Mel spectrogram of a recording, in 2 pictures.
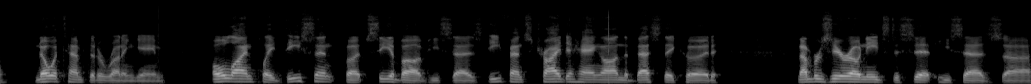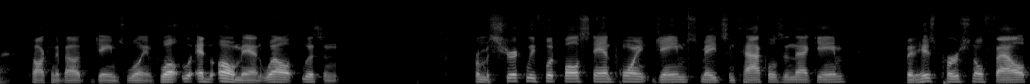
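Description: A flipped bit in a single sample jumps the value by a power of two and snaps back, giving a bit error spike at 1.58 s, heard as a sharp, broadband tick unrelated to the speech. Another at 6.09 s, between "tried to hang" and "the best they could", spans a few consecutive samples. A third follows at 17.20 s.

At 7.75 to 7.83 s, after "the best they could", the sender likely stopped transmitting during the pause through Opus-style discontinuous transmission. The receiver filled 80 ms with comfort noise in place of the background, a featureless hiss about 7 dB quieter. From 14.07 to 14.67 s, between "oh man well listen" and "from a strictly football", the likely cause is the same. Here 600 ms of background gives way to flat synthetic noise, with the level dropping by about 22 dB.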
